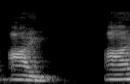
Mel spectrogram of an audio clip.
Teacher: ആ എന്ന് പറയുന്ന വവൽ സൗണ്ടിൽ തുടങ്ങിയിട്ട് ഇ എന്ന് പറയുന്ന വവൽ സൗണ്ടിലേക്ക് അത് ഇങ്ങനെ ഗ്ലൈഡ് ചെയ്ത് പോകും, അല്ലെ? അതുകൊണ്ടാണ് നമ്മൾ അതിനെ വവൽ ഗ്ലൈഡ്സ് എന്ന് വിളിക്കുന്നത്. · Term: ഡിഫ്തോങ്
